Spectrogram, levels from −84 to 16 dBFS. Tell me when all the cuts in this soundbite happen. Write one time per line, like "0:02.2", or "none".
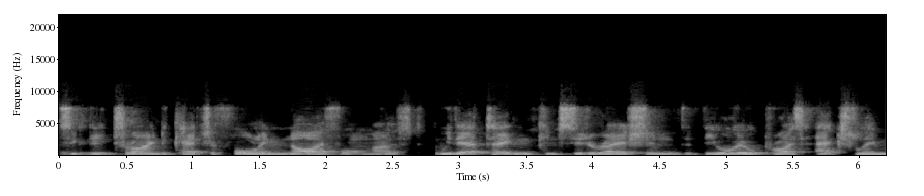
0:02.6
